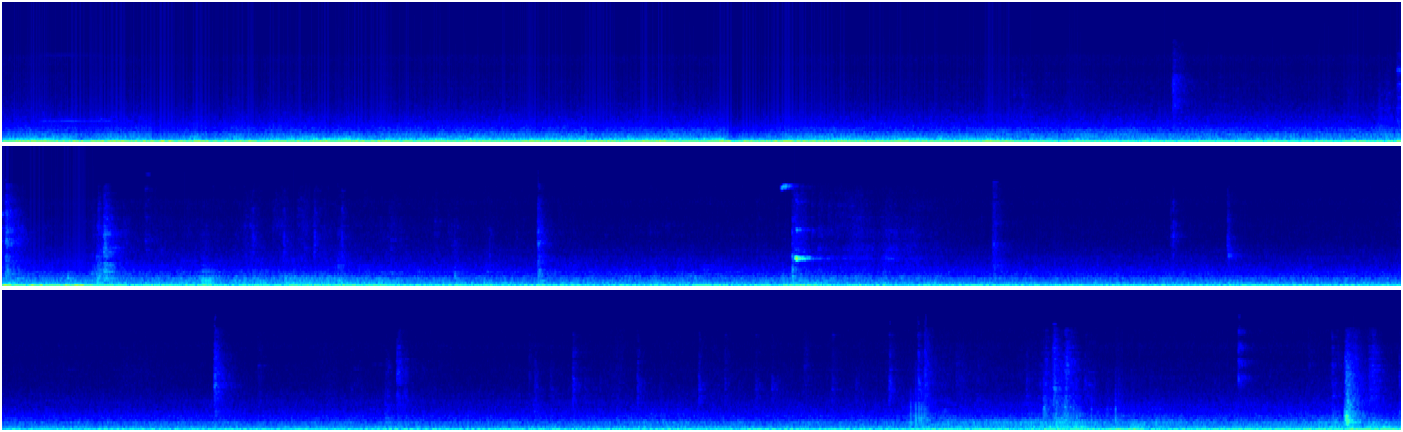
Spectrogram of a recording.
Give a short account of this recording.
Recording of a trip on the Montgomery elevator in Wescoe Hall at the University of Kansas. Montgomery Elevator Company was a vertical transportation company that also built the elevator tramway in the St. Louis Gateway Arch.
